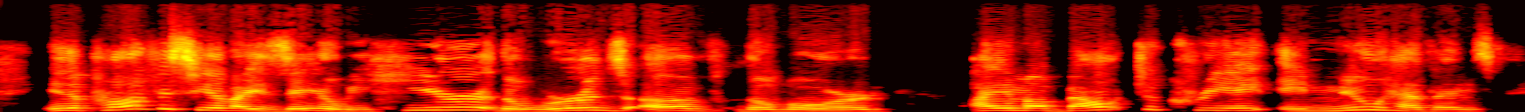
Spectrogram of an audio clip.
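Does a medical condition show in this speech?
No.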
